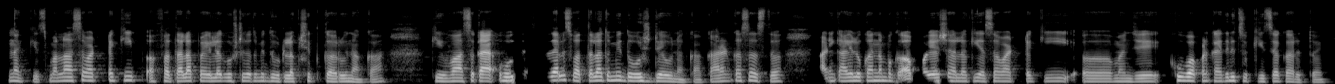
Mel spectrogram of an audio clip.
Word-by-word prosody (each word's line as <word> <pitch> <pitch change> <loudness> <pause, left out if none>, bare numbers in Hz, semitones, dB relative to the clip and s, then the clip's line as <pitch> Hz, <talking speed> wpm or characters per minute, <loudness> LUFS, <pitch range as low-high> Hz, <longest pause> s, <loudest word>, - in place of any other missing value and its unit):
नक्कीच, 150 -7 -5
मला 160 +3 +2
असं 175 +2 0
वाटतं 180 0 0
की 195 +1 -1 0.3
स्वतःला 155 0 +3
पहिलं 160 0 +2
गोष्ट 160 -1 -2
जर 160 - +2
तुम्ही 160 0 -3
दुर्लक्षित 145 -2 -1
करू 140 -1 +2
नका 115 -2 -4 0.5
किंवा 150 0 +2
असं 150 0 +1
काय 155 -1 +9
होत 175 +2 +3
असतं - - -26
तर - - -11
त्याला 190 +2 +5
स्वतःला 180 -2 +2
तुम्ही 195 0 +2
दोष 165 -3 +2
देऊ 150 -2 +3
नका. 110 -3 -5
कारण 140 +5 -1
कसं 170 +2 -1
असतं 145 -3 -2 0.4
आणि 160 - -2
काही 165 +1 +2
लोकांना 170 0 +2
बघा 170 -4 +1
अपयश 155 +4 +2
आलं 155 -2 0
की 155 0 -1
असं 150 +1 -2
वाटतं, 145 -1 -2
की 150 0 -6
अ, - - -2 0.3
म्हणजे 140 0 -1
खूप 180 -2 +2
आपण 165 -1 0
काहीतरी 165 +2 0
चुकीचं 145 -4 -4
करतोय. 110 -4 -4
155 Hz, 200 wpm, -23 LUFS, 140-170 Hz, 0.5 s, काय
